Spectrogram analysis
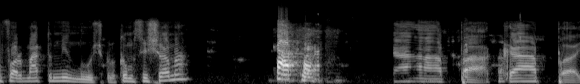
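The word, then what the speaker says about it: κάππα: Capa. Capa. E aí a pronúncia não é complicada, porque ela se assemelha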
